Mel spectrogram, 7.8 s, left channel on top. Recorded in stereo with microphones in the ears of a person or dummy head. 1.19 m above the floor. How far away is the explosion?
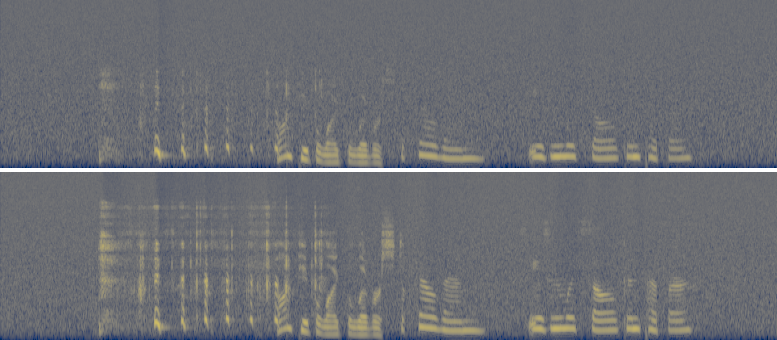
No explosion in this recording.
